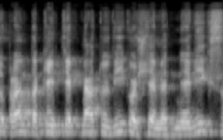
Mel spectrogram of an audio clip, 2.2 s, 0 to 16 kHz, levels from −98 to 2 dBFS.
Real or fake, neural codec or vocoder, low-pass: real; none; 14.4 kHz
